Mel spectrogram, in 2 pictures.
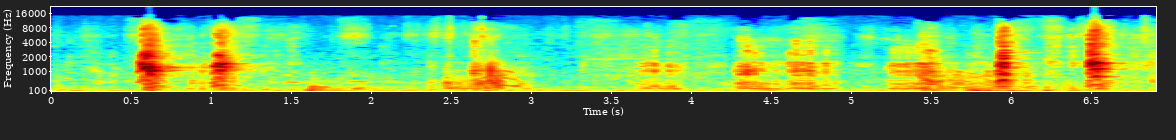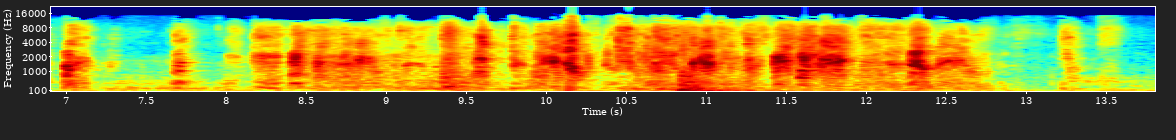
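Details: Staffordshire Bull Terrier puppies: short sharp barks and growly yaps scattered irregularly at first, then a dense, rough stretch of overlapping growling and scuffling noise near the end before a few last yaps.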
